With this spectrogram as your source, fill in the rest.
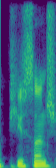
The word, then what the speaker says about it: Puslinch: I like how a lot of people tried to phonetically spell Puss as Puss, but that just looks like pus. So I think if somebody did it perfect where they did P-O-O, like poo, or they went P-O-O-H and then added an S at the end. Yeah. To phonetically spell puce, I would say P-O-O-H.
